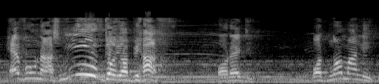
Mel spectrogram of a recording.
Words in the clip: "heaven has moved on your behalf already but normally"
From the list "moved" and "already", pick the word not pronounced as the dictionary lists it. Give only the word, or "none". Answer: none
